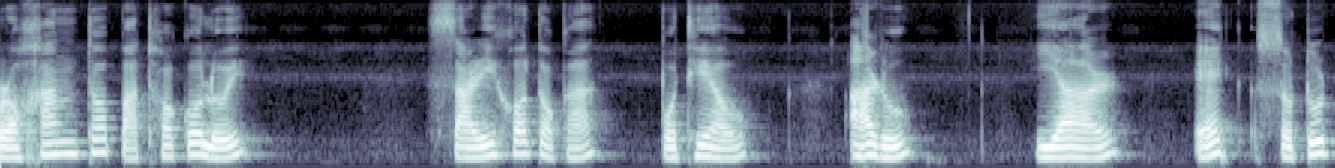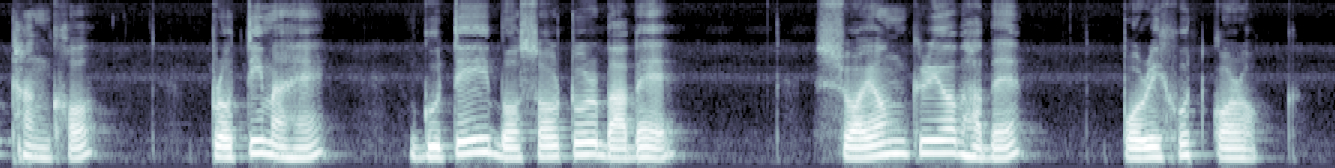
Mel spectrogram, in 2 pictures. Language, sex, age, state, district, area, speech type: Assamese, male, 18-30, Assam, Sivasagar, rural, read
